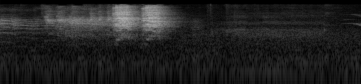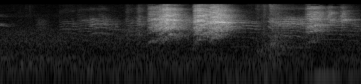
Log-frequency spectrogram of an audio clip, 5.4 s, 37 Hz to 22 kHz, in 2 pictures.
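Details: Hand-tame Monk Parakeet chick in aqua pallid colour, recorded 22 May 2022, giving two paired harsh rasping squawks separated by a quiet pause, with a faint soft whistle between.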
